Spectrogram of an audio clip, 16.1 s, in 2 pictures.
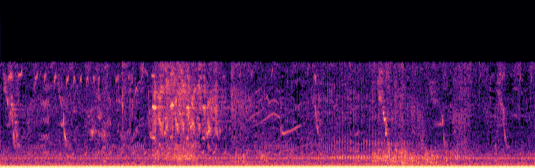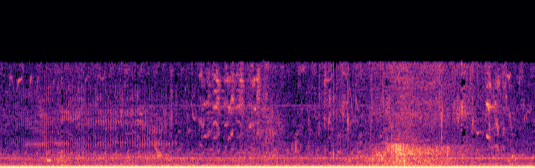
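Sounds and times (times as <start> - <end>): steady low hum: 0.0 - 16.0
grainy rumbling: 13.4 - 15.3.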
